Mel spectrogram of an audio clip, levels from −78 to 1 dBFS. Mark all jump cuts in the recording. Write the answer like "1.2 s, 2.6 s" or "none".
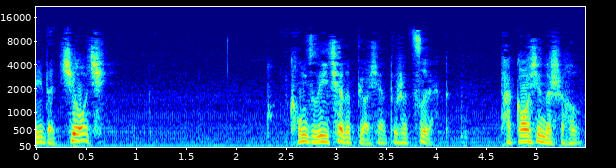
4.4 s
